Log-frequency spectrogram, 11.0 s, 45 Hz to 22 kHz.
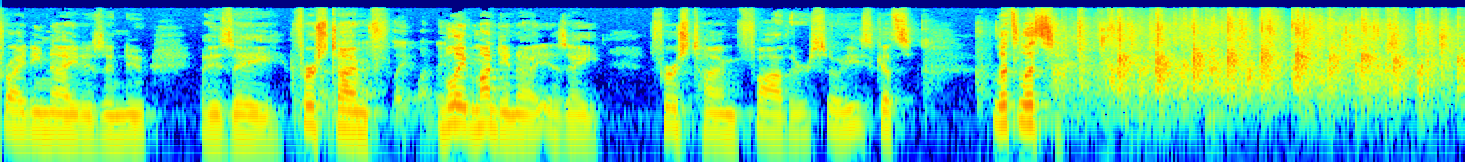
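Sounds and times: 
speech: 0.0s - 8.4s
small group clapping: 6.9s - 10.9s.

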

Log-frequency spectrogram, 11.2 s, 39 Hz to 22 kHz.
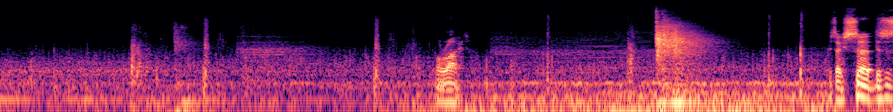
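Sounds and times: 
speech: 5.5s - 5.9s, 10.4s - 11.1s
door thudding shut: 8.1s - 9.1s.

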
